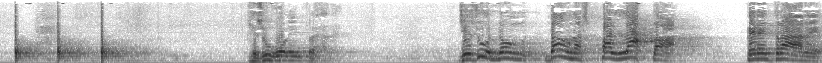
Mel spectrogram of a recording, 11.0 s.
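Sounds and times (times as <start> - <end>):
knocking on a door: 0.2 - 1.8
speech: 3.3 - 4.6, 6.1 - 9.1, 10.0 - 10.9.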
